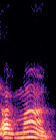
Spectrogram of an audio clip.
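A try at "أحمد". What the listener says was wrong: Ahmad. Ya, Ahmad itu enggak ada yang panjang, Bu. Jadi Ahmad. Tekankan di huruf awal. Ahmad.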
